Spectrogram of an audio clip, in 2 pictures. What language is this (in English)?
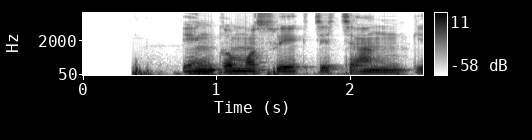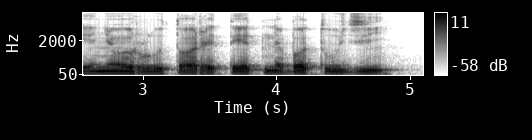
Kalenjin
